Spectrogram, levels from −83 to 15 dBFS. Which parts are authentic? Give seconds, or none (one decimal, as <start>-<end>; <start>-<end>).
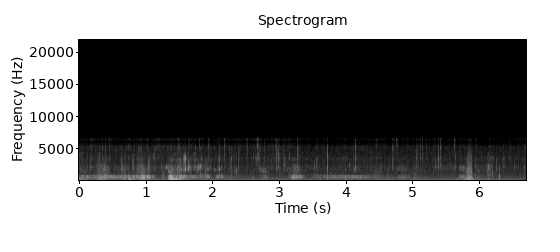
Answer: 0.0-6.7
